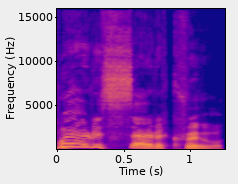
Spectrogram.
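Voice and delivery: almost fierce tone, pitched very high. Miss Minchin answers her sister Miss Amelia, almost fierce. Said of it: "Miss Minchin's voice was almost fierce when she answered".

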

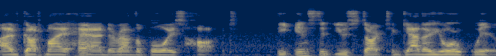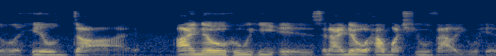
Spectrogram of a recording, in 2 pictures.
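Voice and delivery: ordinary delivery

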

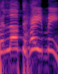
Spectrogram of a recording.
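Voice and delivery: put-on yelling. Retelling what a player yelled at an away game: imitating someone yelling. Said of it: "he starts yelling".

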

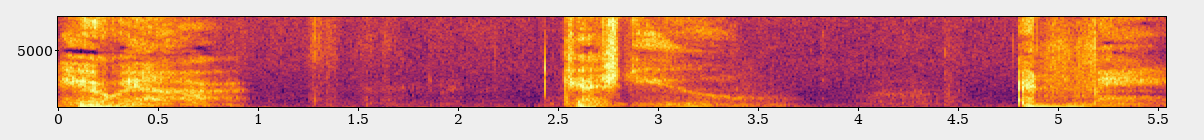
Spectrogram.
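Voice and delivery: hushed, slow, breathy, drawn-out whisper. Showing how quietly to talk in a dark room: whispering. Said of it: "You want me to whisper like this?".

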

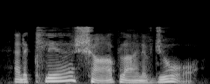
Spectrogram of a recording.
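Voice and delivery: ordinary delivery

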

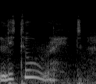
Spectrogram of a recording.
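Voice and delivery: ordinary delivery

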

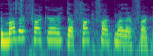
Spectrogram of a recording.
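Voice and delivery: frantic, raging voice.

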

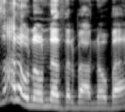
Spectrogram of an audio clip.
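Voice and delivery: loud, high-pitched, big cartoonish voice. Quoting an interview line while doing an Eddie Murphy voice. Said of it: "I'm just doing Eddie Murphy".

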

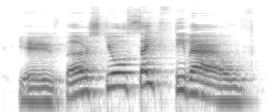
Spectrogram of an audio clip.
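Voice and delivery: ordinary delivery

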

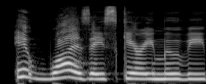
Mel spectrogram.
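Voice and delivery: ordinary delivery

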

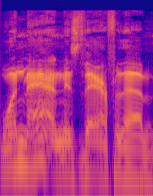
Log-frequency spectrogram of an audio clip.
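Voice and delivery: mock trailer voice, slow and drawn-out.

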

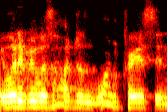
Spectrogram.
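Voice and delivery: ordinary talk

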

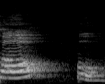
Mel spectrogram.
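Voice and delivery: po hit high and loud, pu dropped. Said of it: "So stress is the highest point".

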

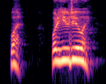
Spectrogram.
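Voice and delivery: furious, very loud, angry outburst. A narrator reads the frozen warrior's words to the speaker, asked angrily. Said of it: "he asked angrily".

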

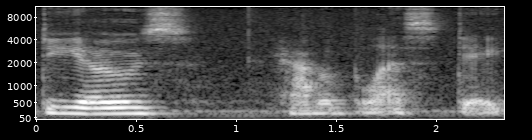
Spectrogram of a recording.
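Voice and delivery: ordinary talk

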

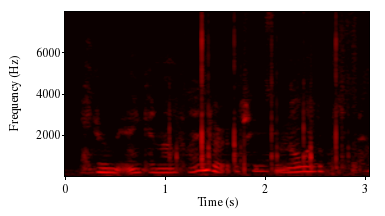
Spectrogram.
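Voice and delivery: soft, low, unvoiced sneaky whisper.

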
